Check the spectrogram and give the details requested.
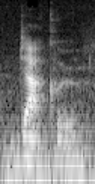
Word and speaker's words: Дякую: Дякую.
